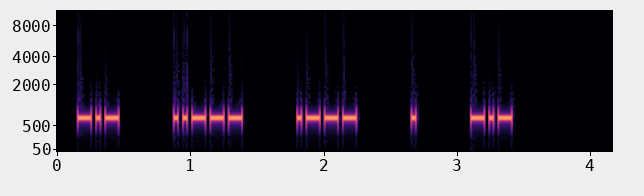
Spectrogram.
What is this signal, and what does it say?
Morse code, heard as a keyed tone, about 36 wpm, spaced as for 16 wpm, 700 Hz. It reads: K2JEK
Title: USA Call Signs - 4x Character Spacing - 35wpm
